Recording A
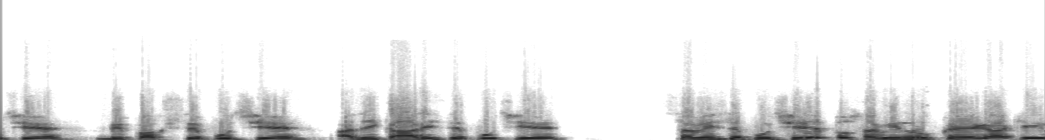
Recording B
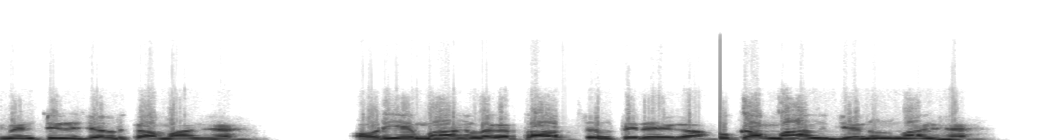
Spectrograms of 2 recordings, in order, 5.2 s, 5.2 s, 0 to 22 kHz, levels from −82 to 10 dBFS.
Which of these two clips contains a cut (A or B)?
B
